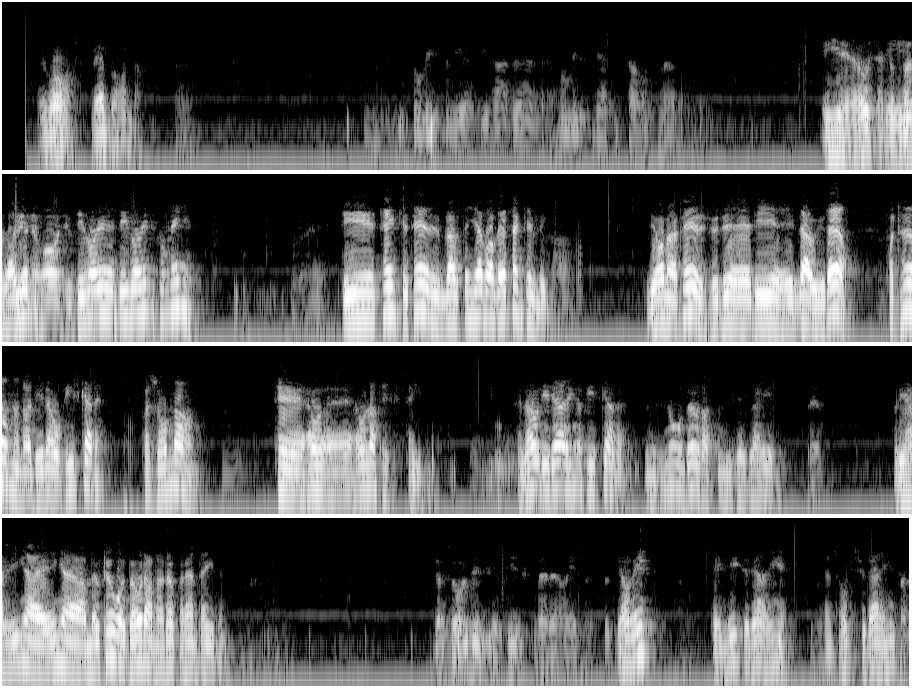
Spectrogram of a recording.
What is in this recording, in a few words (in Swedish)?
Degeberga SK, dialekter; Folkminnen; Svenska sagor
